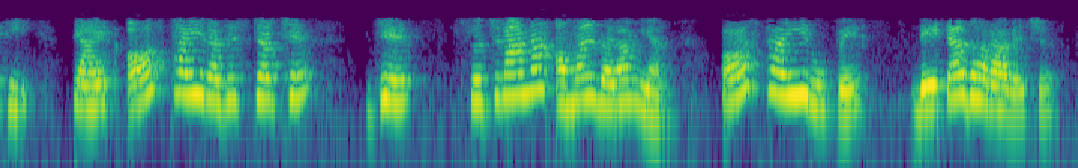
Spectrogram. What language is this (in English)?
Gujarati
